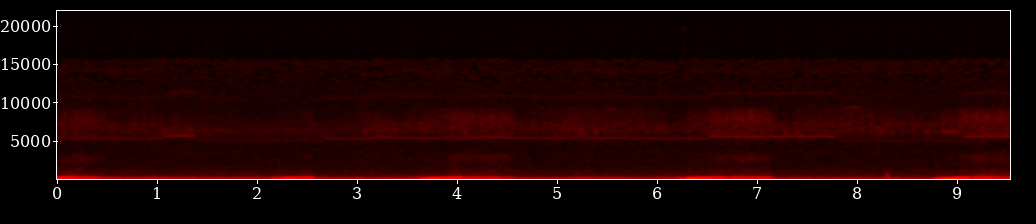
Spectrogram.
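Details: Sleeping small cat snoring rather than purring, each breath a short wavering nasal rasp that bends down then up, repeating roughly every two seconds over a quiet room hum.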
